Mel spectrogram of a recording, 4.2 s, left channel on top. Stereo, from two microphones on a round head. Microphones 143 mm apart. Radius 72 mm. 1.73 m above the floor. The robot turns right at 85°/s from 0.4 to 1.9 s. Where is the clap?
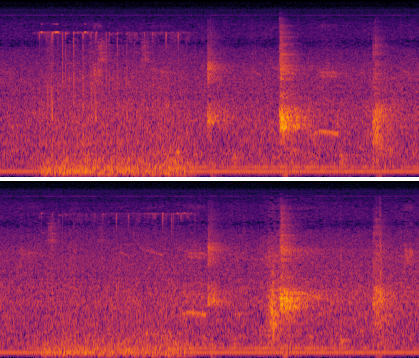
60° left (ahead or behind), 1.7 m.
